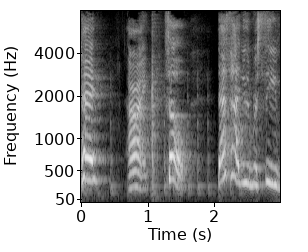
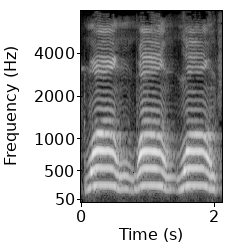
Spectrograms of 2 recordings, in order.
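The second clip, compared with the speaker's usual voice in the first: Charlie Brown droning; much slower than usual. Retold or imitated. Mimicking a nagging woman as the man hears her, mock droning. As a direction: imitate a droning, wordless "wong" noise. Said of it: "You start sounding like Charlie Brown".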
